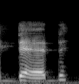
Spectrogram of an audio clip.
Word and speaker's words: dead: move your tongue back the D in English actually feels like the r in Spanish okay so when I say dead Okay D it's like I'm it's like I'm using the r like Maria d d d Mari Maria dead d d okay when we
